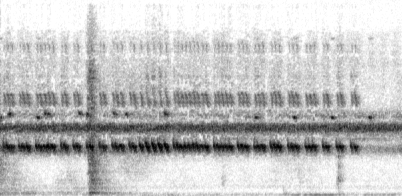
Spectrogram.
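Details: Autumn insects chirping for sleep relaxation: a dense, steady high trill in two bright layers, finely pulsed throughout, broken once near the first second by a sharp click, with faint low rumble beneath.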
